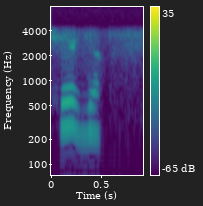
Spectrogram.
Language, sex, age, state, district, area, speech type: Santali, female, 18-30, West Bengal, Purba Bardhaman, rural, conversation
